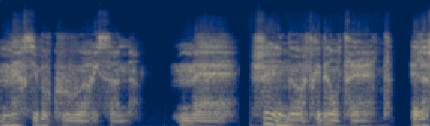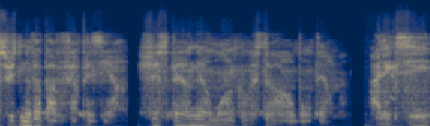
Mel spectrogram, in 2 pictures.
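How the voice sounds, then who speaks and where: A man in a cartoonish character voice, speaking fairly slowly. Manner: polite, measured.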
